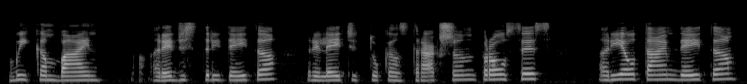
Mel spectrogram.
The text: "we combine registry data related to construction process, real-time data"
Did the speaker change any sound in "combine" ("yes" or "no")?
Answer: no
